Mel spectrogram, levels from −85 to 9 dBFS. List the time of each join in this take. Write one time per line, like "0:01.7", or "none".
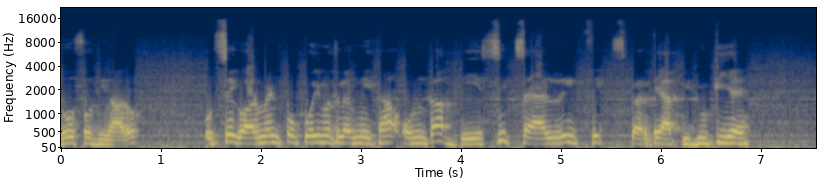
0:05.8

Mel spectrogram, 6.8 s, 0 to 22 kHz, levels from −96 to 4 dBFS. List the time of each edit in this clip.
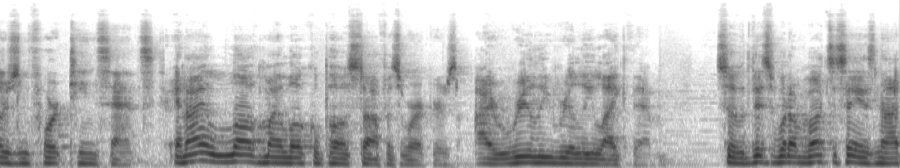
0:01.2

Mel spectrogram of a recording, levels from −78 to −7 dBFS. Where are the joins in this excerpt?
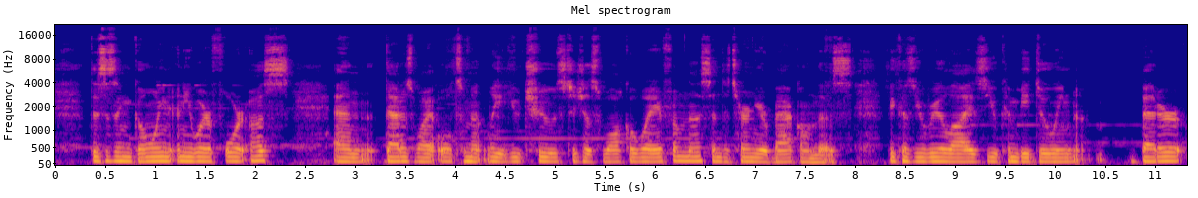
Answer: none

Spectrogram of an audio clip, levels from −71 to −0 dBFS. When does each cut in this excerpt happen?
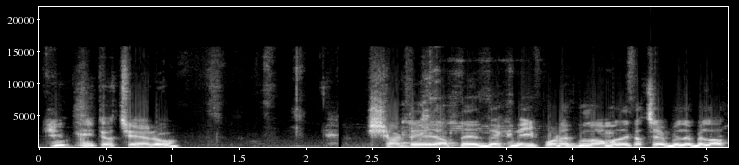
0:02.2

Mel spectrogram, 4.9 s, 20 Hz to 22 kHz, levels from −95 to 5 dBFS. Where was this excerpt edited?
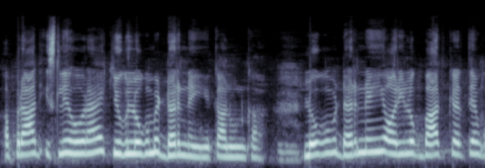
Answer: none

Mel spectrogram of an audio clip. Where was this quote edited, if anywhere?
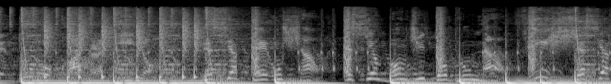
none

